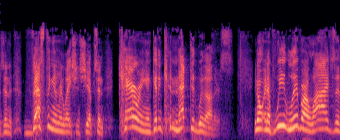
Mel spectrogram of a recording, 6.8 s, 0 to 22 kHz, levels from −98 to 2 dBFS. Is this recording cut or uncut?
uncut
